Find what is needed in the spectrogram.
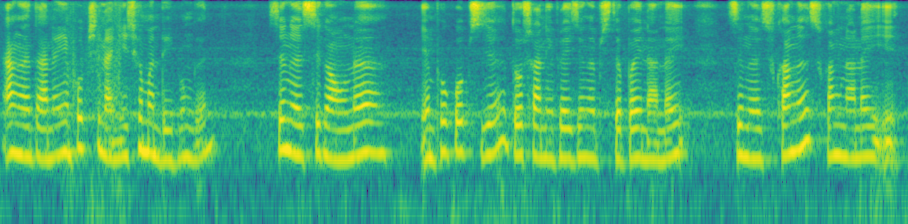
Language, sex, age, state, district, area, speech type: Bodo, female, 30-45, Assam, Kokrajhar, rural, spontaneous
